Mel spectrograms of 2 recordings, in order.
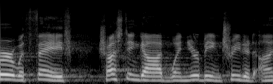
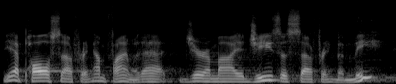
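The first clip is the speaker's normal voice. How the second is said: prideful mock; 6 semitones lower, 7 dB quieter than usual. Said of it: "a very prideful statement".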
